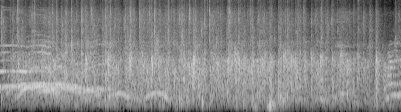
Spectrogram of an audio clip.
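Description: A crowd applauds loudly and steadily, a dense wash of many hands clapping at once, with a few whoops and cheers rising over it before it tapers slightly near the end.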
